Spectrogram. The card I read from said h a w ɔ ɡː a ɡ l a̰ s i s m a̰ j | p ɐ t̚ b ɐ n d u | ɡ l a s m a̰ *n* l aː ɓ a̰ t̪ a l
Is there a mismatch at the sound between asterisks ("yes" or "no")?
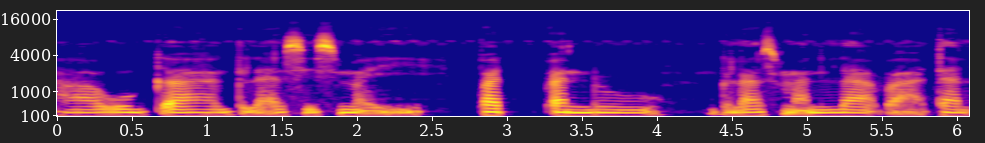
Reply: no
